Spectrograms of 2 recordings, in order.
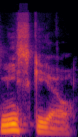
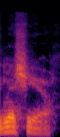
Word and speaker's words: Mischio: if you're in Italy, it's pronounced Mischio. Oh, there we go. I'm not in Yeah, Italy. I'm in Verona, Wisconsin. yeah. So Well, then your cheeseheads say Mischio.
